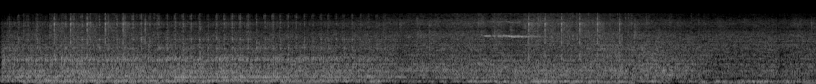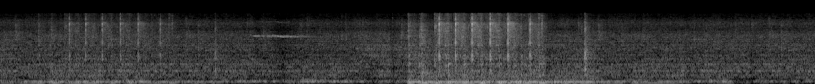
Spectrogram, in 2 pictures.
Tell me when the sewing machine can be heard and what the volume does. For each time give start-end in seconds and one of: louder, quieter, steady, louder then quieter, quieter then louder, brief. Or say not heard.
0.0-7.2 quieter.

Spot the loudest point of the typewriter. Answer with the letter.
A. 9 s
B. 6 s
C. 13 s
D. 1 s
C.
